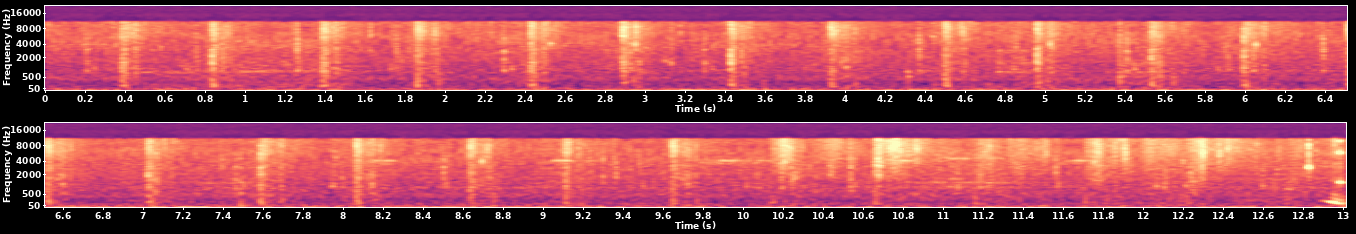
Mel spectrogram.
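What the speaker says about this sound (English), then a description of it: "Listen to the footsteps on the gravel." Footsteps crunching on gravel in the survival game DayZ, a soft, regular series of crunchy steps at a steady walking pace, quiet and without talk.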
